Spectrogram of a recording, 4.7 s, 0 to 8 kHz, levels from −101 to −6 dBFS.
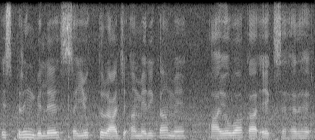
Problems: constant background noise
